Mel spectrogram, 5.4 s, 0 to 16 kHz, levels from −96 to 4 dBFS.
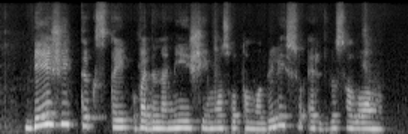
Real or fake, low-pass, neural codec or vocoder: fake; 14.4 kHz; codec, 44.1 kHz, 7.8 kbps, DAC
